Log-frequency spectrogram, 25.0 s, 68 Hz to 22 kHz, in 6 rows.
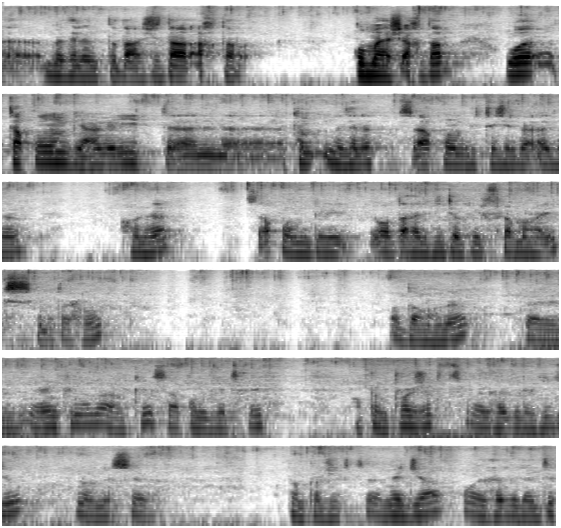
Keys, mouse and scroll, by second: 2.1 click, 7.0 click, 9.0 click, 11.4-14.2 drag, 14.6-25.0 drag.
